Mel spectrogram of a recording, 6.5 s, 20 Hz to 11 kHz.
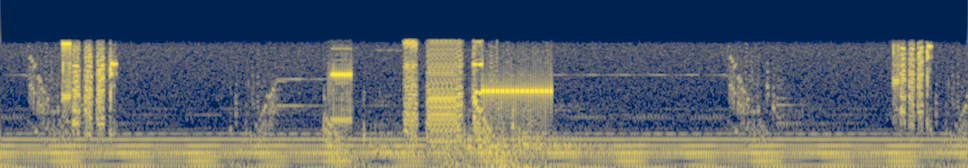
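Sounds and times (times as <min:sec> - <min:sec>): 
computer loop: 0:00.2 - 0:00.8, 0:01.7 - 0:05.3, 0:06.0 - 0:06.2.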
